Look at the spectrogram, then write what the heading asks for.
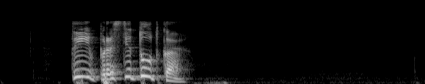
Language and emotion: Russian, angry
